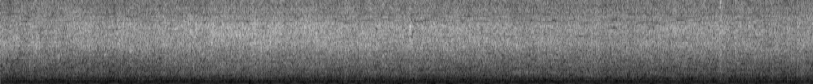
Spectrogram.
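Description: Pork pepper steak sizzles steadily in a frying pan after being flipped, a loud, even hiss with a low background hum and no speech.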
